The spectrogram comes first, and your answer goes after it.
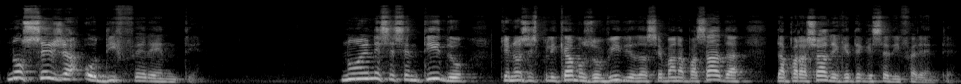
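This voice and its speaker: A man's voice: a little high, animated, normal speed. A man with an Argentine accent, a native Spanish speaker, gives a religious lesson, asking and answering his own questions with frequent hesitations. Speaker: rabbi teaching the weekly Torah portion. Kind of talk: religious teaching talk.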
